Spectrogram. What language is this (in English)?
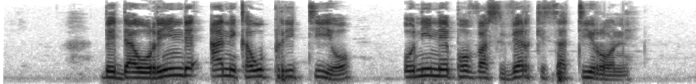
Esperanto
